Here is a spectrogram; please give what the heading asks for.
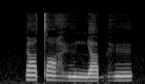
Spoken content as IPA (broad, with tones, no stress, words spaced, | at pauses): ɛ˥tˤa˦ ɦʉ˨ɲa˨bʱʏ˦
